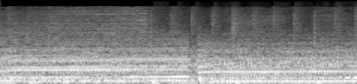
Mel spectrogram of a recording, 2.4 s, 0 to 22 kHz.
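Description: Toyota FT1 and Supra race cars in Gran Turismo Sport roar along at high revs, their sustained engine notes dipping briefly as a gear changes, with faint tire noise beneath.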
